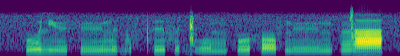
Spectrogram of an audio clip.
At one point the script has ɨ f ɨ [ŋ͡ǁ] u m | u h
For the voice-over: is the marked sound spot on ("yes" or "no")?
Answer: no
